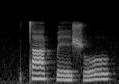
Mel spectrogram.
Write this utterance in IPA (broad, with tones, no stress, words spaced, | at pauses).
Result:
ta˧k͡pe˨ʃo˨˦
